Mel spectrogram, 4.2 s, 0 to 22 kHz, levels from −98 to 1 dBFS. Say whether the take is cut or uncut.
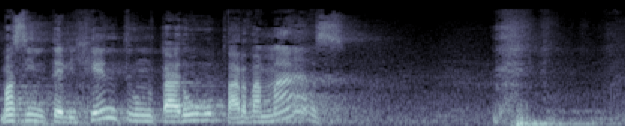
cut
